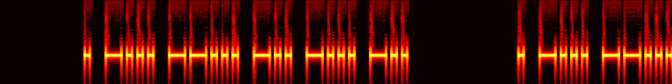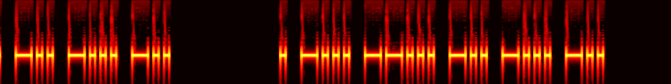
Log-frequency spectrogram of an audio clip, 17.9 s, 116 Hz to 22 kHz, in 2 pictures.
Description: Morse code, heard as a keyed tone, about 17 wpm, 700 Hz. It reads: EB7DBD EB7DBD EB7DBD
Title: DXCC-100 Call Signs - 6 Characters - Repeated 3x - 17wpm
